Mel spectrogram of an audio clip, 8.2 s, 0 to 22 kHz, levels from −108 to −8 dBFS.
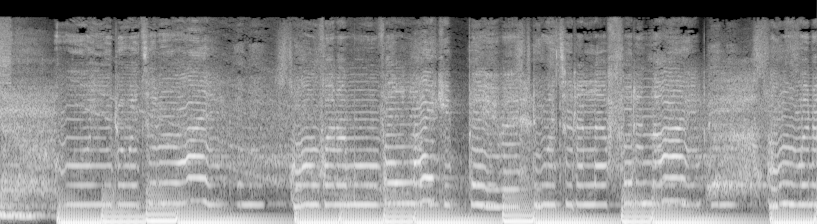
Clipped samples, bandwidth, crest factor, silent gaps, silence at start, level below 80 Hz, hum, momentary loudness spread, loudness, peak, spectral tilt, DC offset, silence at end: under 0.1%; 16 kHz; 12 dB; none; 0 s; -16 dBFS; none; 5 LU; -17 LUFS; -2 dBFS; -4.5 dB/octave; under 0.1%; 0 s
